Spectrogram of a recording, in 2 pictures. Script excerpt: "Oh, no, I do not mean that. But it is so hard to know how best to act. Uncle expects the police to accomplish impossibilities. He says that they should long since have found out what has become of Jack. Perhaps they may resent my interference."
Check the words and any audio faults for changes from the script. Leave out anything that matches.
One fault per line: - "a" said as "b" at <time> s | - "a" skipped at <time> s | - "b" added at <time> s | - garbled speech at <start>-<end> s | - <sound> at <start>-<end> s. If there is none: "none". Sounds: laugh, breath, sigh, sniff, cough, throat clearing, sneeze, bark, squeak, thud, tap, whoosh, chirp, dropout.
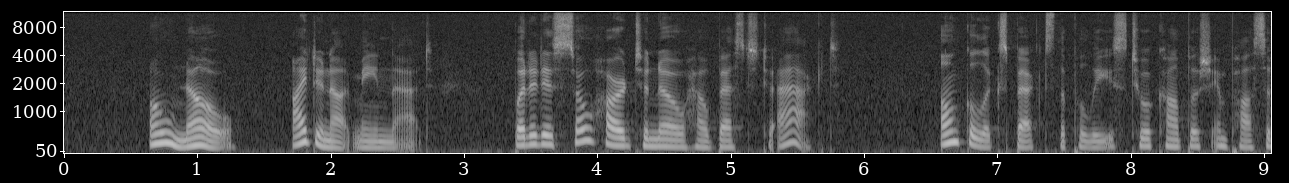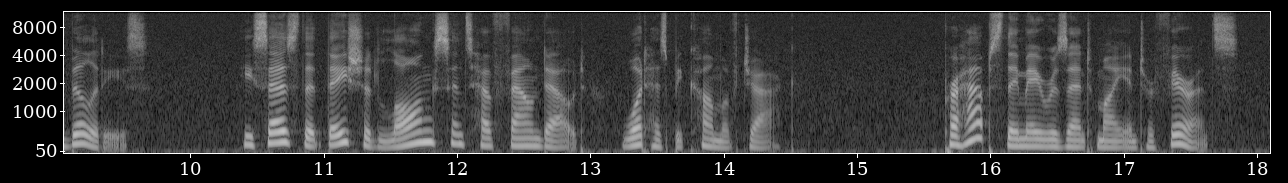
none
